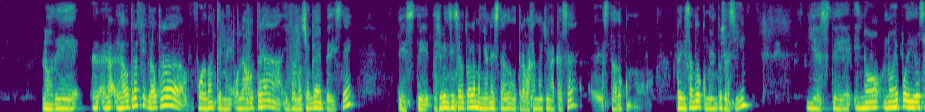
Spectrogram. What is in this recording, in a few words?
whatsapp ptt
